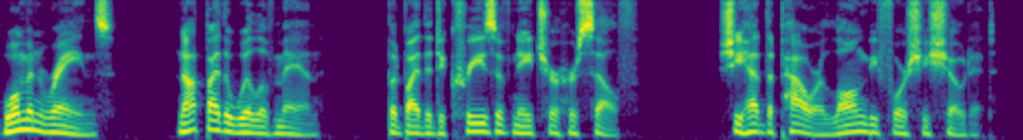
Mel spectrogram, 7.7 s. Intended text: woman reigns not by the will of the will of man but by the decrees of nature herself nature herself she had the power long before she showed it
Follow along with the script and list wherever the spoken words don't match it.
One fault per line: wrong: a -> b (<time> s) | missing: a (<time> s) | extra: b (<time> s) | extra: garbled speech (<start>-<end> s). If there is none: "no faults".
missing: the will of (2.1 s)
missing: nature herself (4.8 s)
